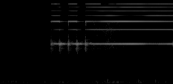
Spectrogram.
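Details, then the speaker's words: Industrial welding turntable motor, cooked earth conductor: continuity tester gives a steady high tone between motor cable conductors and earth; short to ground, cable or motor fault not yet determined. "so yeah that's our first one and we're short to grand next one okay that that's good oh wait sorry also short to ground"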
